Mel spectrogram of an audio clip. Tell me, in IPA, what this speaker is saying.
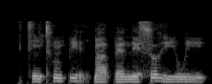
t͡s ĩ˨ tʰ ũ˦ p i˦ r k͡p a˨ p ɛ˨ n e˨ s ʊ˦ ɣ iː˨ w i˨

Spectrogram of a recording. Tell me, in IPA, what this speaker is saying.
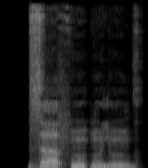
z a f õ ɓ õ j õ ɡ

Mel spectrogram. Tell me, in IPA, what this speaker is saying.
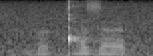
b ø˨ ɡ͡ǃ ɛ˦ z ɛ˨

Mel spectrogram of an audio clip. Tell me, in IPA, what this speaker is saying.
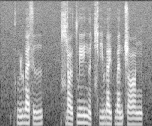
kʰ u˧˥ ɻ w ä˥ s ɹ̩˧˥ | ɕ j ɑ˨˩ ʊ̯ t͡s w e˥ ɪ̯ n̪ ɤ˨˩ t͡ɕʰ i˧˥ ɻ w a˥˩ ɪ̯ p w a˥ n ʈ͡ʂ ɑ˥ ŋ

